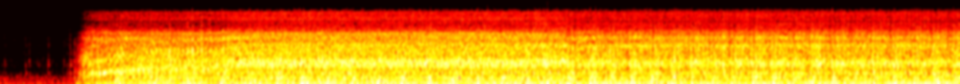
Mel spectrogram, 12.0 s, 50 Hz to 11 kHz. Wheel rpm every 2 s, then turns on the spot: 20, 160, 210, 210, 230, 230.
none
